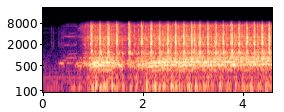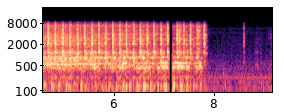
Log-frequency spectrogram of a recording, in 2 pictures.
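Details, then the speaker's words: Italian-made Singer Fashion Mate Model 362 with 0.95 amp motor sewing a zigzag pattern in a silent workshop: even, rapid ticking stitch rhythm at constant speed for about seven seconds; sews smoothly and healthily. "And again, it's powered by a 0.95 amp motor, almost a full amp. And it's a very well-made motor on this Italian Model 362."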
